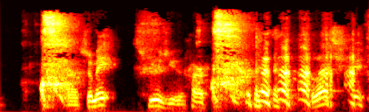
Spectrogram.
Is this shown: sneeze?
yes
